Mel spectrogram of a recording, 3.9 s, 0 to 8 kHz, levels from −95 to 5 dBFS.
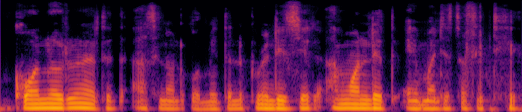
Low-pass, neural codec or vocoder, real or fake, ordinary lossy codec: none; codec, 16 kHz, 2 kbps, X-Codec, WavLM features, trained on Multilingual LibriSpeech; fake; none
